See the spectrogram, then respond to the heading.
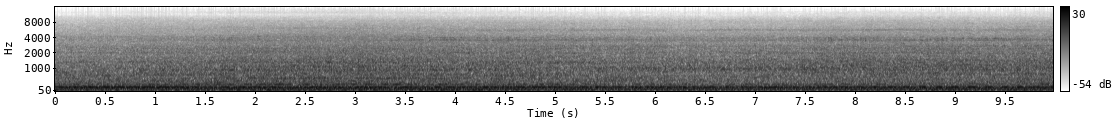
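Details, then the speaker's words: Supercharged Ford Lightning truck with an open intake, idling after its idler pulley bearings were repacked with grease: a steady, loud idle with intake rush and supercharger whine, and the earlier pulley squeak is gone. "that's right guys no squeaky let's turn this thing off all right so that worked out really good"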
